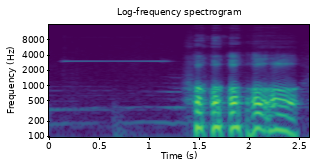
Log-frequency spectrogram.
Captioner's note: light beeps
